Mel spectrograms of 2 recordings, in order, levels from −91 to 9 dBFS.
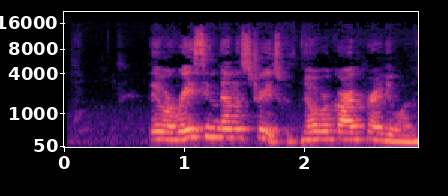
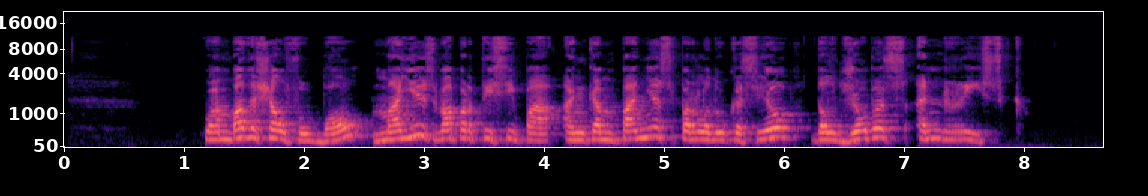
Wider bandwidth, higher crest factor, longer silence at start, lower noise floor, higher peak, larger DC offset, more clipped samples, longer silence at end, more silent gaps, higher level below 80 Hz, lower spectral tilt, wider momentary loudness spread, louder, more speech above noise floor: first, 16 kHz vs 11.5 kHz; about the same, 18 dB vs 20 dB; second, 0.7 s vs 1.2 s; second, -57 dBFS vs -82 dBFS; first, -2 dBFS vs -6 dBFS; neither; neither; second, 0 s vs 0.7 s; neither; first, -56 dBFS vs -70 dBFS; about the same, -5 dB/octave vs -5 dB/octave; about the same, 7 LU vs 7 LU; first, -18 LUFS vs -25 LUFS; second, 39 dB vs 57 dB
